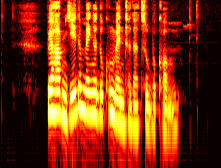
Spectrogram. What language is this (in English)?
German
